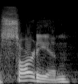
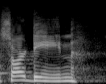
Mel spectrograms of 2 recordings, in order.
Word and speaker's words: Sardian: a sardi a sor sardian i'm trying to remember how to pronounce that right a sardian not a sardine a sardian hey you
